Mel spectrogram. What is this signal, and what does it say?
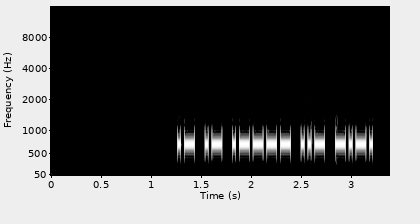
Morse code, heard as a keyed tone, about 36 wpm, 700 Hz. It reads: AA1UC
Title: K1USN SST QSO Practice - 35wpm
